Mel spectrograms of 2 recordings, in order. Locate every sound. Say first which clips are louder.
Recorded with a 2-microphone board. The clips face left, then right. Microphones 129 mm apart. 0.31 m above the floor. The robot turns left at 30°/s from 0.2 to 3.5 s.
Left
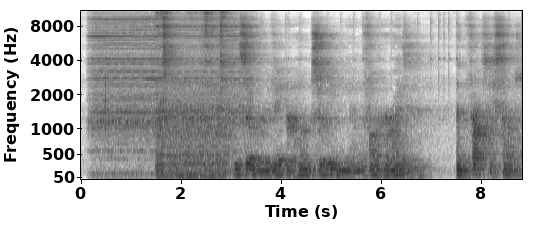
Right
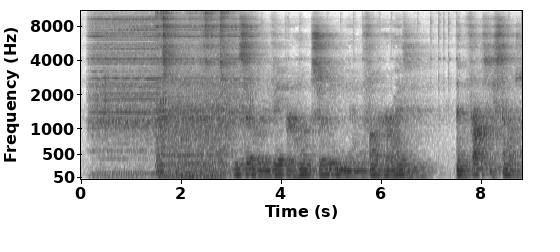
1.5 s a crack: left 1 dB; 35° left (ahead or behind), 1.0 m; by 2.9 s 80° left, 1.0 m
3.0 s a man speaking: left 3 dB; 15° left (ahead or behind), 1.1 m; by 8.7 s 20° left (ahead or behind), 1.1 m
